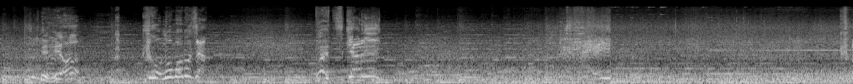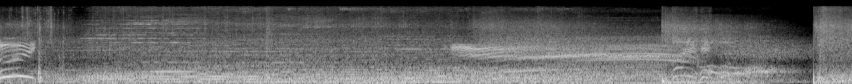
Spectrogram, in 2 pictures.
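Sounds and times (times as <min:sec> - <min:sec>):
dramatic orchestral score: 0:00.0 - 0:17.0.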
